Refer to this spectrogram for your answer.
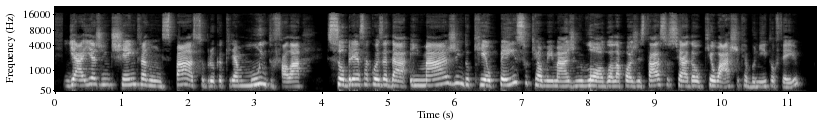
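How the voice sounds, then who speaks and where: With an unremarkable speaking voice at a fairly high pitch, a woman keeps a moderate pace with hardly any pauses and ordinary pitch variation. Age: 40s. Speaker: podcast host and content creator. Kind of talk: casual interview chat.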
